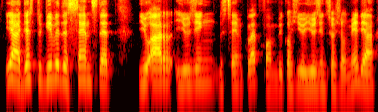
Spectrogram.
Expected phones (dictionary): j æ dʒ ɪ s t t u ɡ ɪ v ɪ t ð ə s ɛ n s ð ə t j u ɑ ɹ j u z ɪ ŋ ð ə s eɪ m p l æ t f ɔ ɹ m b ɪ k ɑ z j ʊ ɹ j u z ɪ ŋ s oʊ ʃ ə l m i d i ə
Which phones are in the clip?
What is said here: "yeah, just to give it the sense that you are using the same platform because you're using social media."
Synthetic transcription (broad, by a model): j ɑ dʒ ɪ s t t u ɡ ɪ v ɪ t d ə s ɛ n s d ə t j u ɑ ɹ j u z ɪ ŋ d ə s eɪ m p l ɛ t f ɔ ɹ m b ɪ k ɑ s j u j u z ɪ ŋ s oʊ ʃ ə l m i d i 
